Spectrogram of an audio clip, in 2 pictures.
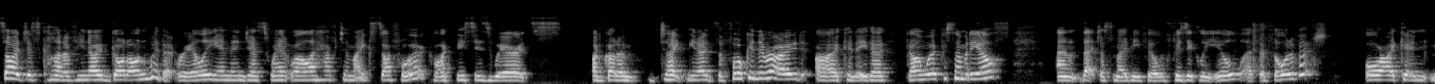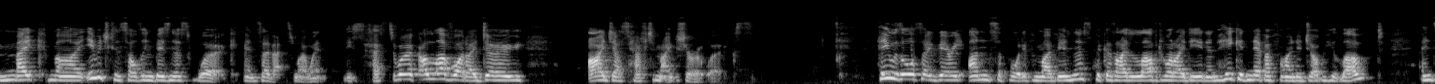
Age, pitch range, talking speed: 40-59, 185-235 Hz, 245 wpm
